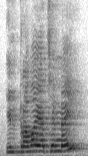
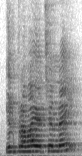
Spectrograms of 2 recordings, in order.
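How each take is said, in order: First: The voice rises at the end. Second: The same.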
